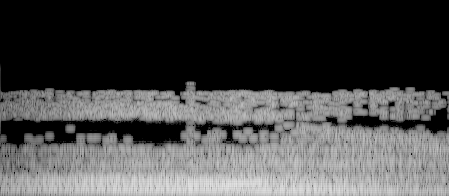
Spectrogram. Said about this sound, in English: Dawson stopped the police car in front of my house.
